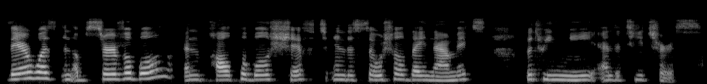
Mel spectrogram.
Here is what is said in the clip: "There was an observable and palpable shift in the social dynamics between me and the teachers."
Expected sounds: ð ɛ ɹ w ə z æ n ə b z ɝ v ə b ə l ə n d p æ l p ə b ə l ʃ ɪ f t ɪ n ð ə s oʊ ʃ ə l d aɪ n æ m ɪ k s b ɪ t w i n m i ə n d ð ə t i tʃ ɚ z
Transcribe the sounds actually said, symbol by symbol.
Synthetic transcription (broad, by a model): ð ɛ ɹ w ə z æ n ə b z ɝ v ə b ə l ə n p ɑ l p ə b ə l ʃ ɪ f t ɪ n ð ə s oʊ ʃ ə l d aɪ n æ m ɪ k s b ɪ t w i n m i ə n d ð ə t i tʃ ɚ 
